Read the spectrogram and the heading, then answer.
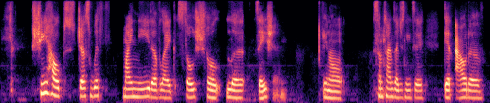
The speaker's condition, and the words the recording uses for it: Stuttering. By the way, as we start, I do like to mention that I stutter and so that will happen.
